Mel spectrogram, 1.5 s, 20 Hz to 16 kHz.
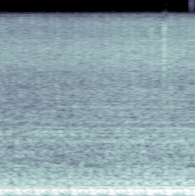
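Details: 1980 Chevy K10 V8 idling warm after new transmission cooler lines: low, steady burble, even pulses, no misses, knocks or rattles; no leaks found; sounds healthy.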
